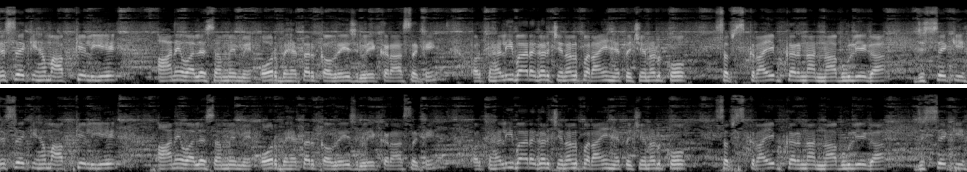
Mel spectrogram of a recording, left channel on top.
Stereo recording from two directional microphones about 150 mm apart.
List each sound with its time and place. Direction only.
0.0 s speech: centre (ahead or behind)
